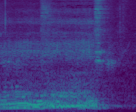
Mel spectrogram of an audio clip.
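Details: Snoring after a night of heavy drinking: a single drawn-out, low, rumbling breath sound that fades away; a snore.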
